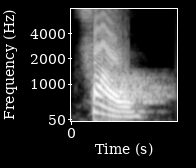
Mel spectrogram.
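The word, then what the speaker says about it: Pfau: doctor Ruth फाओ, P silent है, फाओ, doctor Ruth फाओ वॉज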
